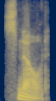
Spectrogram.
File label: "snout", American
